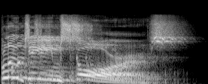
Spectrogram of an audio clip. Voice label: blue team scores, Announcer Voice Lines; Unreal Tournament; ut2003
